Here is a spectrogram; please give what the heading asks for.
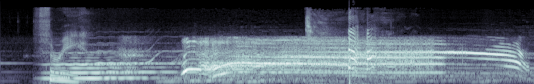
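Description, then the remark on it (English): Two people let out loud, horror-movie screams, starting with short rising shrieks, then holding long, high, overlapping wails for several seconds before cutting off together. “On the count of three, I want you both to scream.”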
